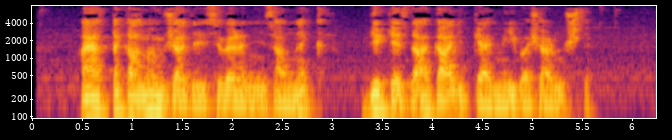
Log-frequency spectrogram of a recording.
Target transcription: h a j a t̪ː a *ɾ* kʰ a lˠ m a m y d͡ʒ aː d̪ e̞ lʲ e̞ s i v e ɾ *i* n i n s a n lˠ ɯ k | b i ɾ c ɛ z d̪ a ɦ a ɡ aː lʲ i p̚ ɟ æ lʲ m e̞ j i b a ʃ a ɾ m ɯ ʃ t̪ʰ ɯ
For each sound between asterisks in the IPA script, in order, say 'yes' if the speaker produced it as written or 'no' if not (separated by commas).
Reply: no, no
